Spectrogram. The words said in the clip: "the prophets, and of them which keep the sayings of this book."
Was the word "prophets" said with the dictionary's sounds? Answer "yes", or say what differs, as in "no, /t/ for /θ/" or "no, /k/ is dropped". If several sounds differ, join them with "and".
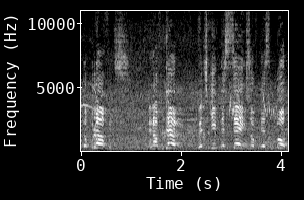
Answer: yes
